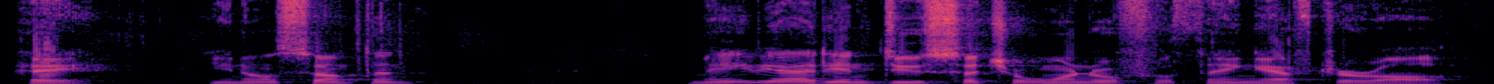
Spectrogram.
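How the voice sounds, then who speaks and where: An actor playing a wry, good-humored lawyer in a live old-time radio play. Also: male voice, medium pitch, sing-song, moderate pace, natural voice. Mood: astonished. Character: good-humored male lawyer, wry, tender romantic lead.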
